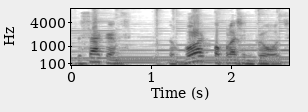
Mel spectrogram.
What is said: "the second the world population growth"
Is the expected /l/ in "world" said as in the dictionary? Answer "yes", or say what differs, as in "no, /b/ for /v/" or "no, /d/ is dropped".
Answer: no, /l/ is dropped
